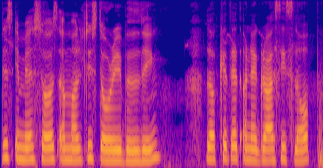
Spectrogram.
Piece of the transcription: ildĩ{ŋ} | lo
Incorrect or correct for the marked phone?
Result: correct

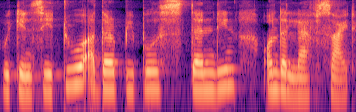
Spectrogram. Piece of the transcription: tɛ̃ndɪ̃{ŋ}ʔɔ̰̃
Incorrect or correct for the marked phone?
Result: correct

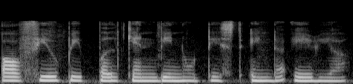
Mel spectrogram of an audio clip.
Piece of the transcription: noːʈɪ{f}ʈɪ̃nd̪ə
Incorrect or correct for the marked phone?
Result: incorrect: s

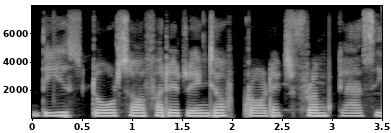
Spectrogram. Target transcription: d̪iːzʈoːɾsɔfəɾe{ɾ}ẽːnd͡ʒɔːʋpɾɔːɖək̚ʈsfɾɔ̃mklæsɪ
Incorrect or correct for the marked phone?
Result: correct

